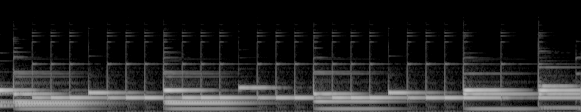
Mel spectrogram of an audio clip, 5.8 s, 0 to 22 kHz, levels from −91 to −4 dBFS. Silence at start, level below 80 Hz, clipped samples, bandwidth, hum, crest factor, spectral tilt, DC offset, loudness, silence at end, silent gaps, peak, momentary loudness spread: 0 s; -72 dBFS; under 0.1%; 7 kHz; none; 14 dB; -8 dB/octave; under 0.1%; -32 LUFS; 0 s; none; -18 dBFS; 6 LU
